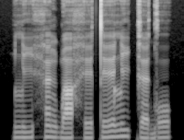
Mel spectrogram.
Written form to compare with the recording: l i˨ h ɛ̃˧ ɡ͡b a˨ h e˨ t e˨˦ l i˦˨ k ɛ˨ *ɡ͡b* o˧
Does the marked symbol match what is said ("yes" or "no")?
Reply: no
